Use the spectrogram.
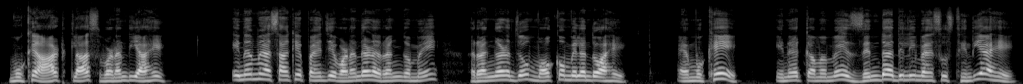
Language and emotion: Sindhi, happy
